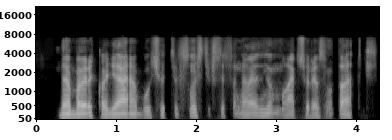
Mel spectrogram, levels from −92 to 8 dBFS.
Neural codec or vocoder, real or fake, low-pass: codec, 16 kHz, 1 kbps, FreqCodec, larger model; fake; 7.2 kHz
